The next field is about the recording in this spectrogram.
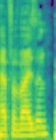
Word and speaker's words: Hefeweizen: Apparently, they have, you have to help me with this pronunciation. Is it Hefeweizen? – Yeah. Hefeweizen.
